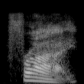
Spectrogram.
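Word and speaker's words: Frei: which is ik bin fry now f r e i and f r e y the family name are both pronounced fry but ich bin fry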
